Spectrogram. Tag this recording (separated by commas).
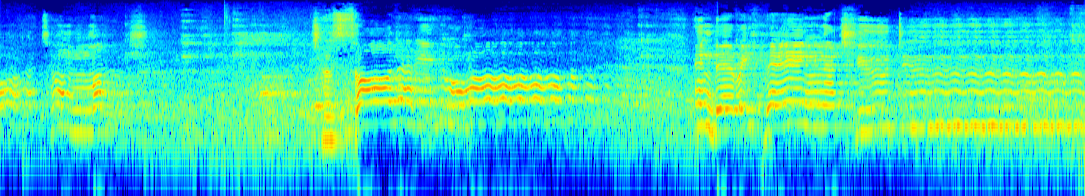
Speech, Female singing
